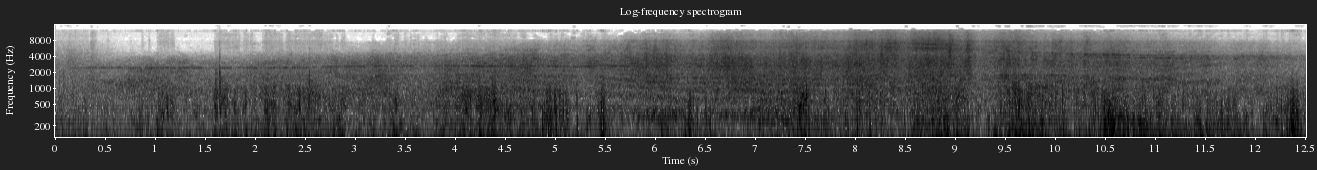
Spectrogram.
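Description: Bombardier Challenger 300 business jet on landing approach, its twin turbofan engines running with a high whine over a low rumble, with wind gusting on the microphone.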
